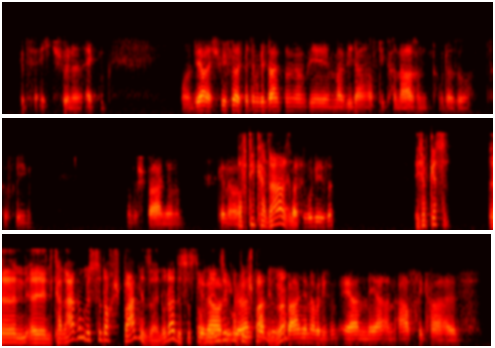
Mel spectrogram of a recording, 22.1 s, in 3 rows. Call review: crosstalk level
present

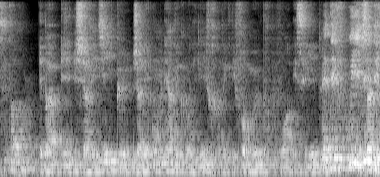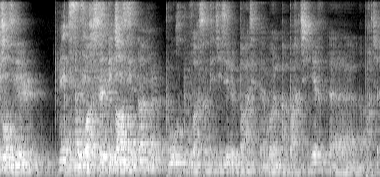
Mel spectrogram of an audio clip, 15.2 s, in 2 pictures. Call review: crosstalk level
present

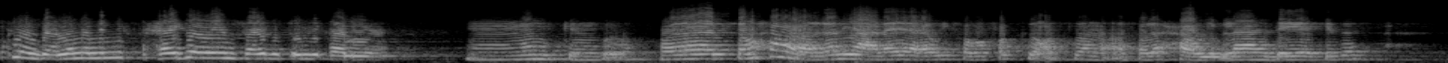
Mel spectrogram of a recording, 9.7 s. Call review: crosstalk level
none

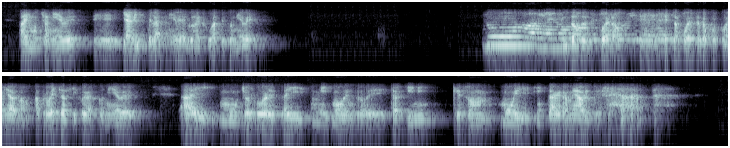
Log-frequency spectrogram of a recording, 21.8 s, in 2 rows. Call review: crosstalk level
present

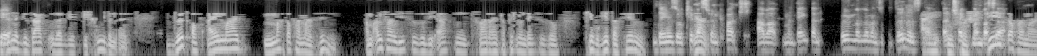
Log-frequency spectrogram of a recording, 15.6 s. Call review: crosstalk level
present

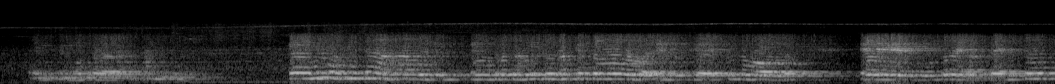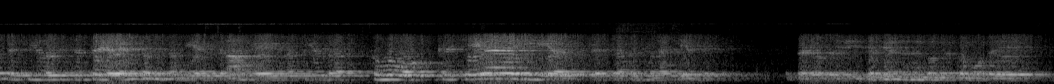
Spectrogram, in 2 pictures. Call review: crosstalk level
none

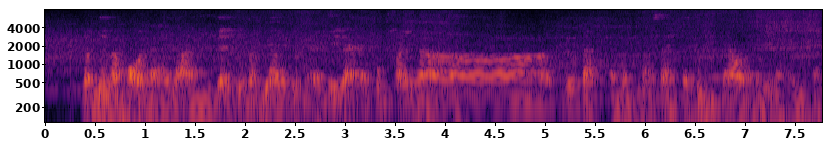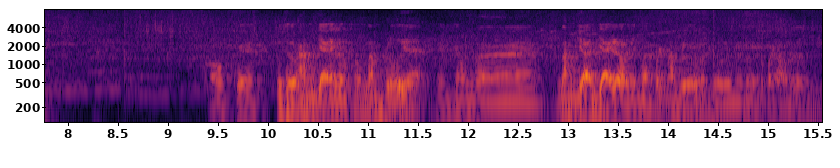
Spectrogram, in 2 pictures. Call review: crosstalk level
none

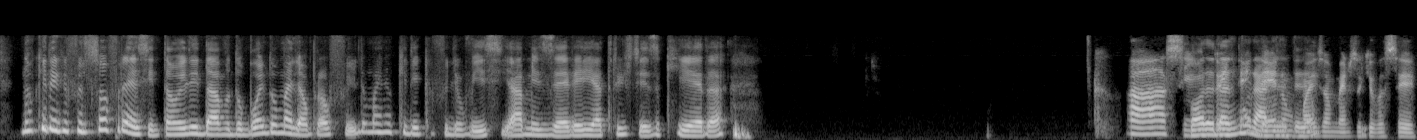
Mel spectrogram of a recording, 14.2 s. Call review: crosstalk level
present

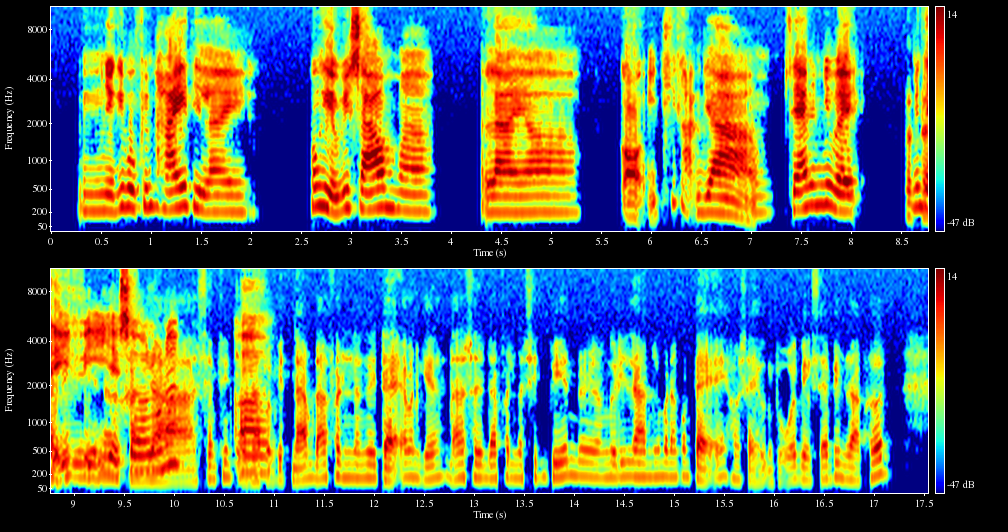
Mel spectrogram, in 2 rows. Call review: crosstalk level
present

